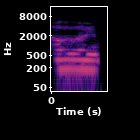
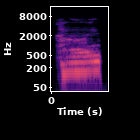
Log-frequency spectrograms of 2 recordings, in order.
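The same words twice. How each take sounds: First: A barely audible "Time"; soft voice. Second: A hushed, almost breathless "Time"; quiet call in the ear. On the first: Coach ends the wrestler's round with a soft call. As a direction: say it softly, almost under your breath. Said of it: "and a soft voice". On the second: Coach calls time softly in the wrestler's ear, hushed. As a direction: murmur the call right into his ear. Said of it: "Right in my ear". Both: Retold or imitated.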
